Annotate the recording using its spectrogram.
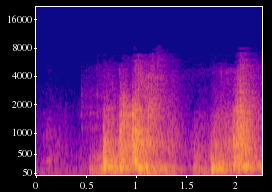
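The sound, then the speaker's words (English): A door is slammed shut twice in quick succession, each a loud rattling bang with a short ringing tail, with no one speaking. “Someone's serving that door.”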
